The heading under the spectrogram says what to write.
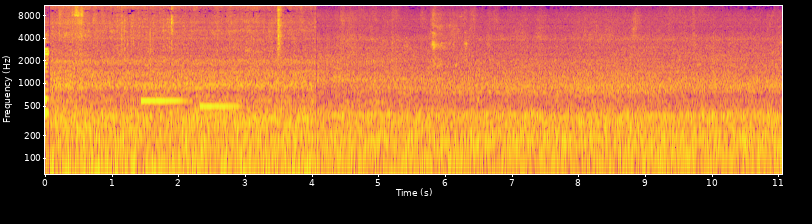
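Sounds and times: aircraft cabin rumble: 0:00.0 - 0:11.0
two-tone cabin chime: 0:01.4 - 0:03.1.

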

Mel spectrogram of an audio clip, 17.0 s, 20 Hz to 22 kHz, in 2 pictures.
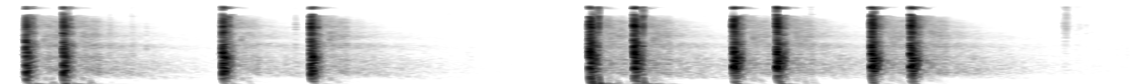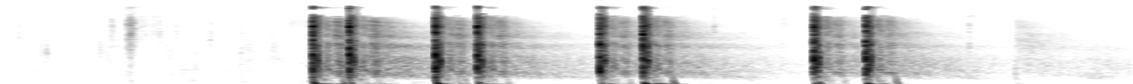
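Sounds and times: pistol shots with echo: 0:00.1 - 0:03.4, 0:04.4 - 0:07.8, 0:10.8 - 0:17.0.

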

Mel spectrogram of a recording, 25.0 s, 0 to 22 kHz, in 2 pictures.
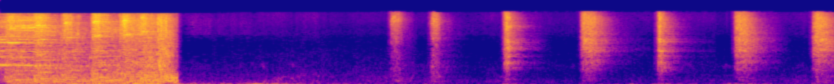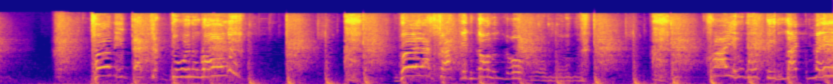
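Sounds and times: breathy whooshes: 0:08.7 - 0:13.8
music with a voice: 0:17.7 - 0:21.5.

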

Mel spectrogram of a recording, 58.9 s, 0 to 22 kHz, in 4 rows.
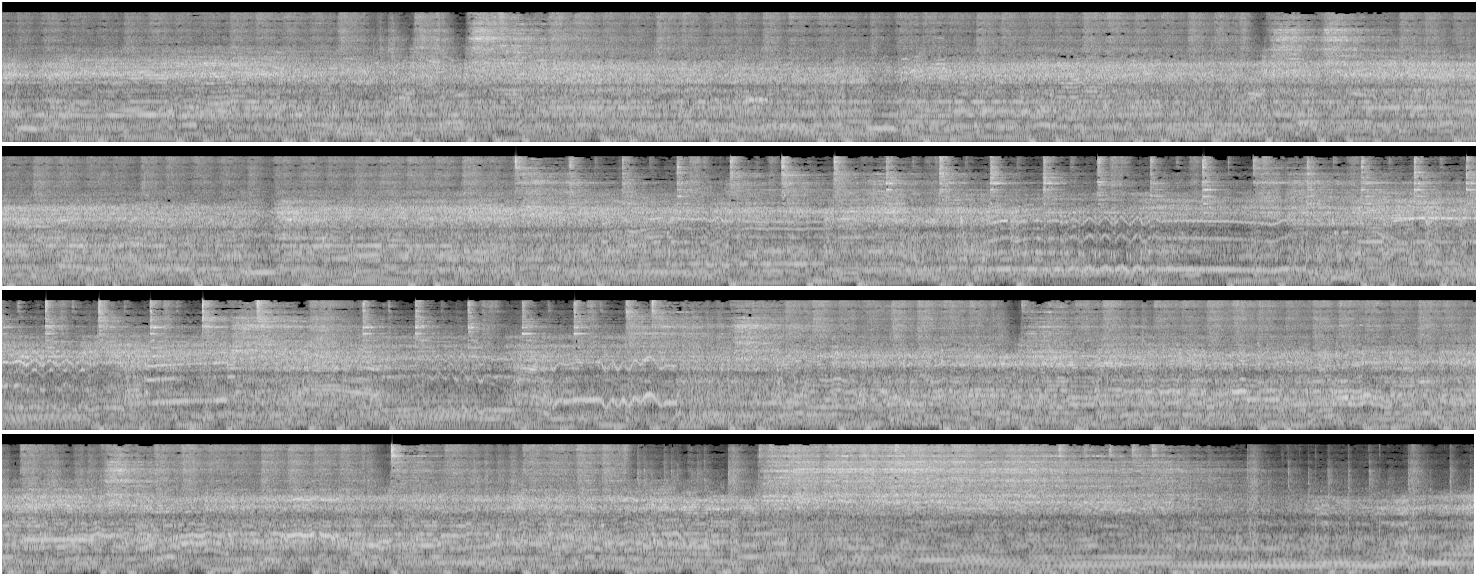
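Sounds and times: distorted electric guitars: 0:00.0 - 0:58.9
drums: 0:00.0 - 0:58.9
lead guitar with bent notes: 0:00.0 - 0:58.9.

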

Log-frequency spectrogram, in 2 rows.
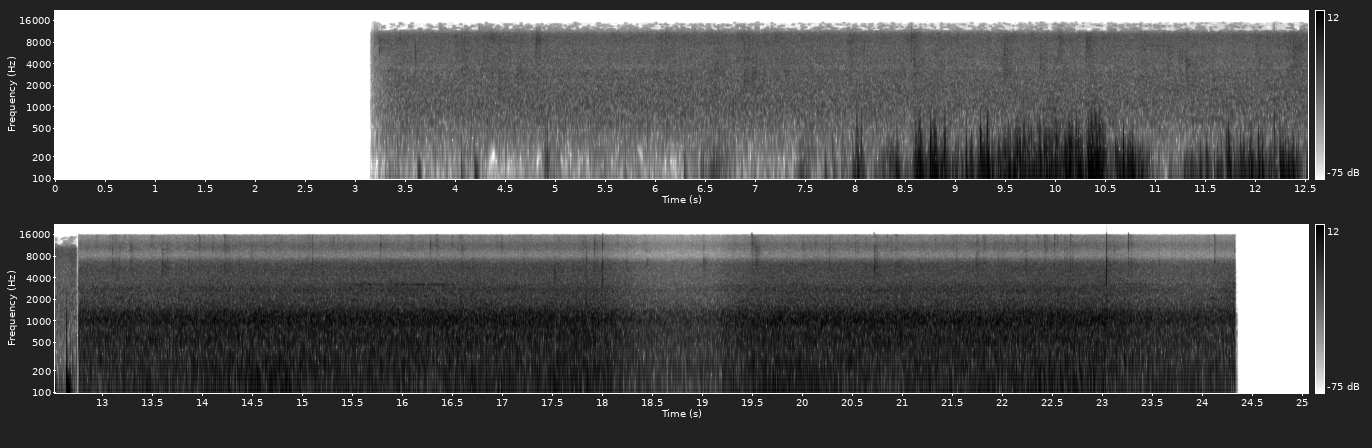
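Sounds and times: heavy rain pouring: 0:03.2 - 0:24.4
raindrops ticking on surfaces: 0:03.2 - 0:24.4.

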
